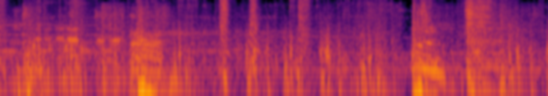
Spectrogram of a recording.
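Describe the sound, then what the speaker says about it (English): Hoofbeats of a goat ridden into battle in the Warband video game, an irregular clatter of clip-clopping steps with a few heavier thuds, fairly close and loud. "I'm riding a goat."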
